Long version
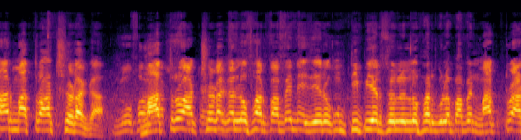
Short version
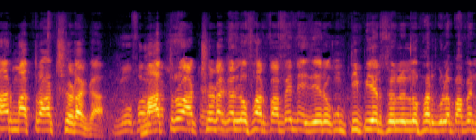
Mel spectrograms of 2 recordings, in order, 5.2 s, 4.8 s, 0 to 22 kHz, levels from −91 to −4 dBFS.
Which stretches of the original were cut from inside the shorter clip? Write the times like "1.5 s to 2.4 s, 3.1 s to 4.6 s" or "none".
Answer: none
